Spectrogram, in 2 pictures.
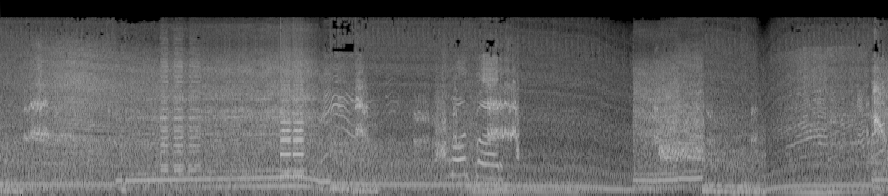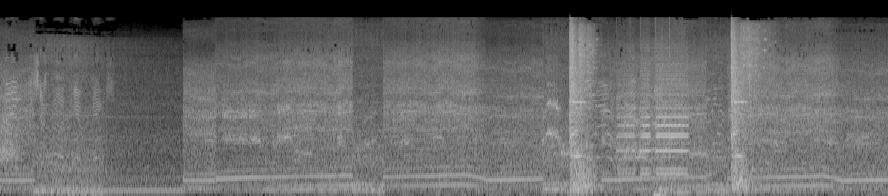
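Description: A car engine hums and revs up and down as the car drives.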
